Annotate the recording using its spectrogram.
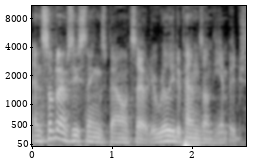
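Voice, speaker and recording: With lively intonation and medium pitch, a man talks in an ordinary speaking voice. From Canada. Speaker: video tutorial host. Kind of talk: tutorial. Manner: casual, joking.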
